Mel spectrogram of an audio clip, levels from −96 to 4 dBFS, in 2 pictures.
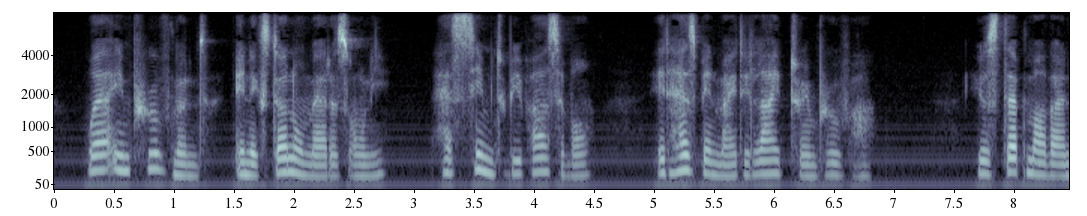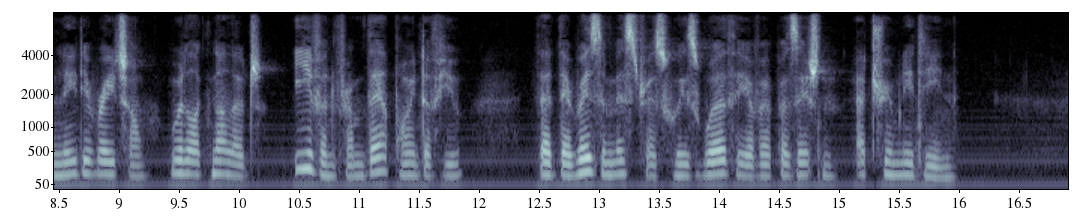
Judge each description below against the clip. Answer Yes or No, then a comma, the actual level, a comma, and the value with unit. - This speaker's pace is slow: No, average, 165 wpm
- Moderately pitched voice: Yes, medium, 165 Hz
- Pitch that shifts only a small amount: No, average, 3.2 semitones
